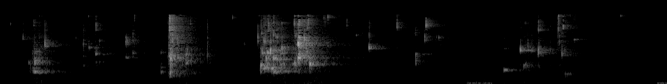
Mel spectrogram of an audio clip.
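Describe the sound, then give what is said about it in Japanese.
Water splashing and trickling in a bathtub being filled for a bath, heard as many irregular bursts of splashes and drips separated by short gaps, fairly faint, with no voices. “お風呂の準備ができてるか確認してきますね。”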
